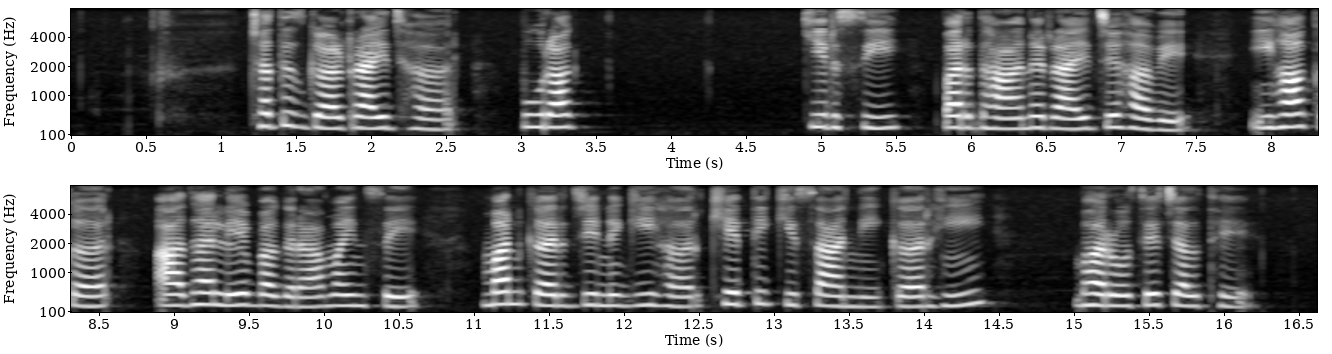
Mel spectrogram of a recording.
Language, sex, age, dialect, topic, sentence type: Chhattisgarhi, female, 25-30, Northern/Bhandar, agriculture, statement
